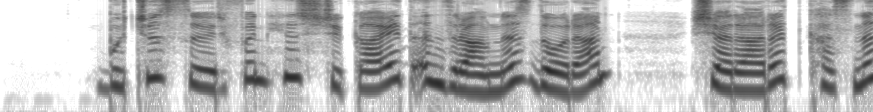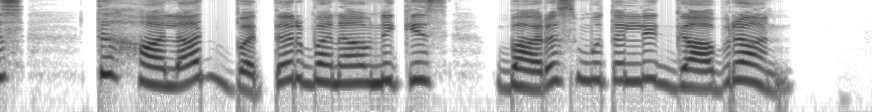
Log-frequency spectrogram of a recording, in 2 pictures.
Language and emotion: Kashmiri, fearful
